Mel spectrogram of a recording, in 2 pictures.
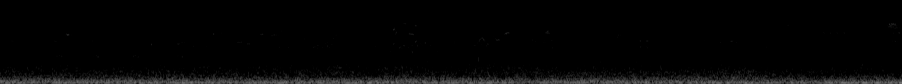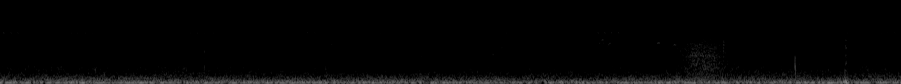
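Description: Several birds chirping and calling over a low, steady rumble; through the second half one bird repeats a short, high call about once a second. A brief rushing sound comes near the end.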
